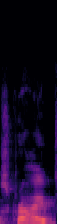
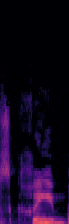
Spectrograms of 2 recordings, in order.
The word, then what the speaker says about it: Scribe: That's not the way this hotel's name is pronounced. I was severely humbled when I was at the Lumière Museum and they were like, Hotel Scribe. And I was like, Scribe?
